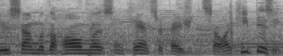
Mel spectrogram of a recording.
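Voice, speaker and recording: A man speaks with music in the background. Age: 80s+. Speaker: pastel artist. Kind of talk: casual talk about his art. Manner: halting.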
